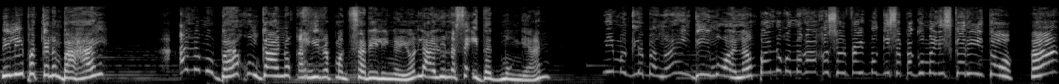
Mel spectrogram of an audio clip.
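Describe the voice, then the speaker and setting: A woman's voice: extremely high pitch, big pitch swings, fairly quick, soft background music. A woman playing a hot-tempered, nagging older sister stressed from work in a radio drama. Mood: irritated, scolding. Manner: confrontational, nagging, interrogating. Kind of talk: Tagalog radio drama acting.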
